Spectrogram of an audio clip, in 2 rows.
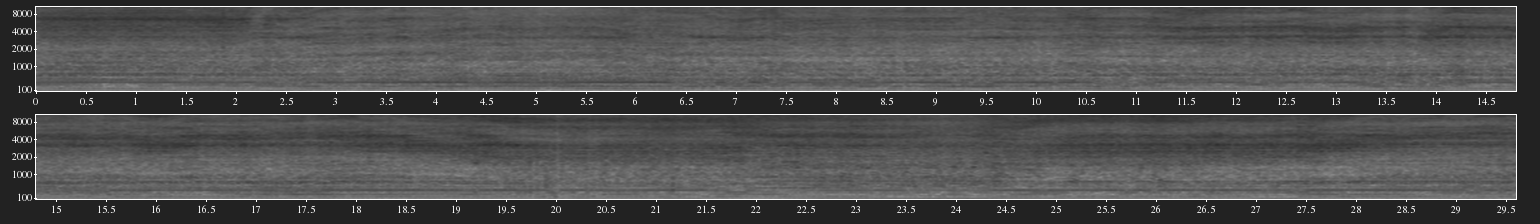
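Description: Cessna 172's piston engine and propeller droning steadily in the cabin, with a constant low hum under a rushing noise, as the plane climbs after takeoff.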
